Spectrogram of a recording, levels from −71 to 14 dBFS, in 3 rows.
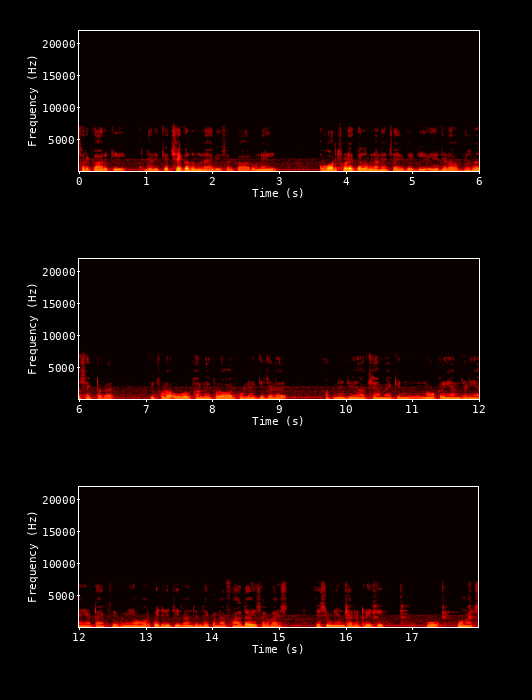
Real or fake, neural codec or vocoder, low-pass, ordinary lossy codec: real; none; none; none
